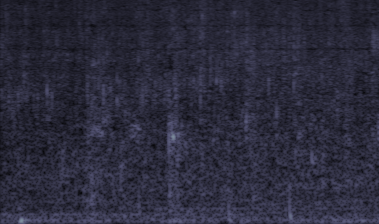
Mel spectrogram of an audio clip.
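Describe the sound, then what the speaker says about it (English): Steady rain falls outdoors on a rainy day near a dog house, a continuous broadband patter with scattered individual drops and no talking. "just as predicted by the weatherman, Bella, the rain did actually come."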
